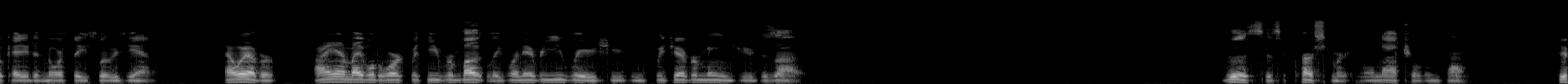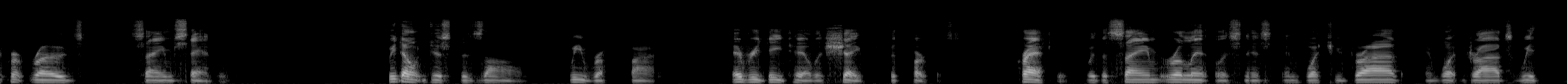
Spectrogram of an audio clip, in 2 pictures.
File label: Voiceover; BMW Video Shoot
